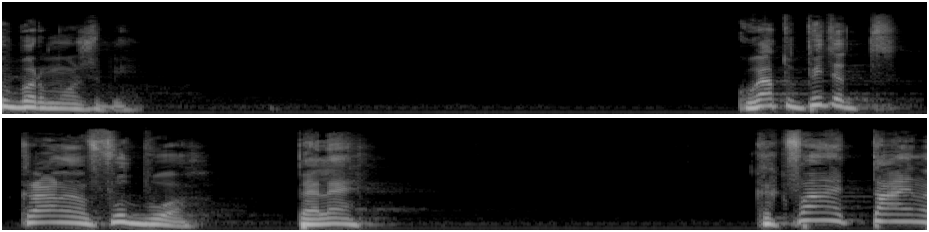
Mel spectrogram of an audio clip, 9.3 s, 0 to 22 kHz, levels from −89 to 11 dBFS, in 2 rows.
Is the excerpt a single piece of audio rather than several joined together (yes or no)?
no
